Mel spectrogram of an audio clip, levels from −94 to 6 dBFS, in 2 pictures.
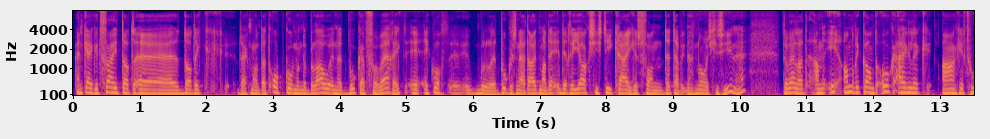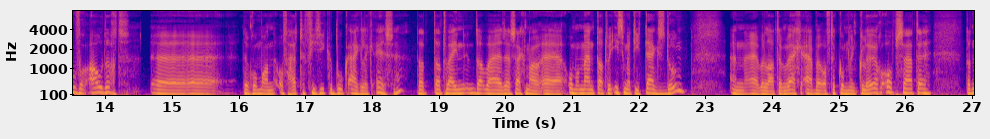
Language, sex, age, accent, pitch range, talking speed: Dutch, male, 50-69, Dutch, 125-155 Hz, 215 wpm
